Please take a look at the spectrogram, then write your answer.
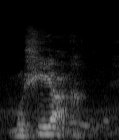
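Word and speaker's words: משיח: Okay, Mem, Shin, Vav, Chet. The final letter is Chet, pronounced Moshiach.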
